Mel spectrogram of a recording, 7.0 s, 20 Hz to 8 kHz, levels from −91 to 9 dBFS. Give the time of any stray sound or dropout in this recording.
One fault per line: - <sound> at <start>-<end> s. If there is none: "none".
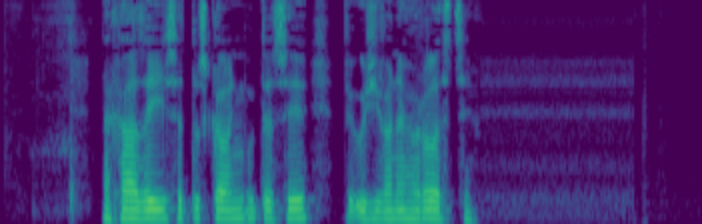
none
